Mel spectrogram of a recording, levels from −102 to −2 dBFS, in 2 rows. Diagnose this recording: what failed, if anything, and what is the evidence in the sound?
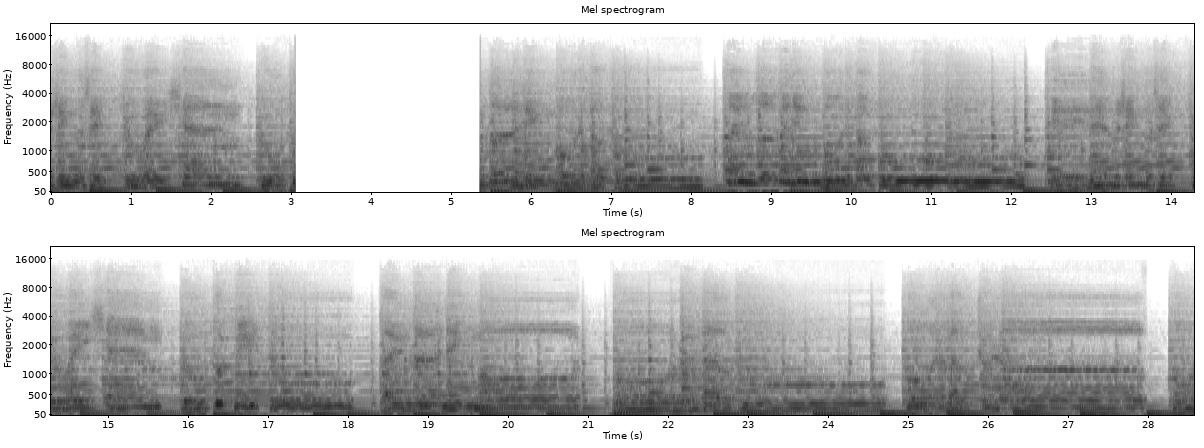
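The input path failed, most likely at the device or link feeding the recorder, producing an audio dropout to silence from 3.05 s to 5.37 s. The sound stops abruptly mid-flow and resumes just as abruptly about 2.31 s later, and the gap is digital silence with no room tone or noise floor. That points to the source disappearing while the recorder kept writing silence, so the material in that stretch is unrecoverable.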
